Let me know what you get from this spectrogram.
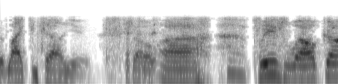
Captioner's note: laughing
